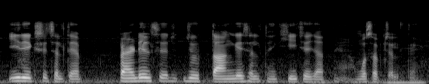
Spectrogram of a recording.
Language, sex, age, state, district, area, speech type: Urdu, male, 45-60, Uttar Pradesh, Aligarh, urban, spontaneous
